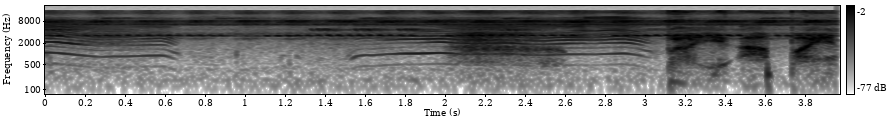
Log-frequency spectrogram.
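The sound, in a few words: baby crying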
